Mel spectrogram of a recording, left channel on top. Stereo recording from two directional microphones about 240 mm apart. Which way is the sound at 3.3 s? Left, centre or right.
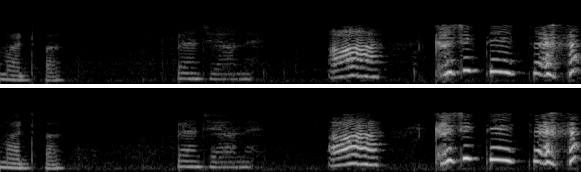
Centre.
